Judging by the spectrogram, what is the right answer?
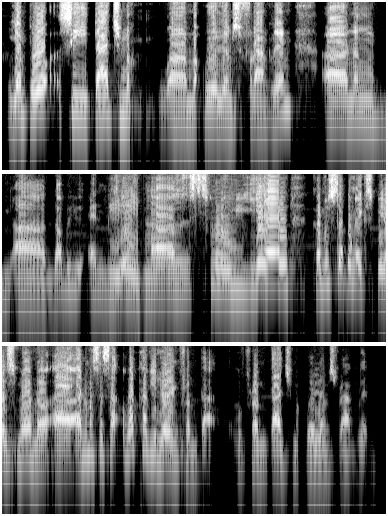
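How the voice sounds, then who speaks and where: A man, hosting a radio show, speaking haltingly with many fillers. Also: on the high side, expressive, a little mellow, dry recording, poor audio. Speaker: radio host.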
